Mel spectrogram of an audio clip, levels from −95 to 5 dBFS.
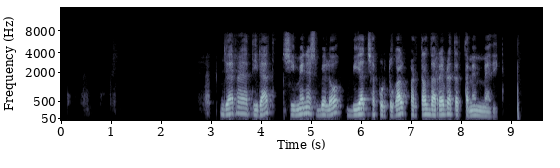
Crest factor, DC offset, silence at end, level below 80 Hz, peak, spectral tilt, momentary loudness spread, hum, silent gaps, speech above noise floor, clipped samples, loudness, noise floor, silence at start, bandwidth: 20 dB; under 0.1%; 0.45 s; -68 dBFS; -12 dBFS; -6 dB/octave; 12 LU; none; none; over 60 dB; under 0.1%; -31 LUFS; under -90 dBFS; 2.9 s; 8.2 kHz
